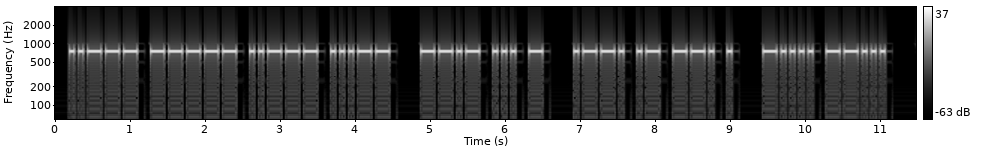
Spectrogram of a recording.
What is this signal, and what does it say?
Morse code, heard as a keyed tone, about 20 wpm, 750 Hz. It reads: 2023 QST PAGE 67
